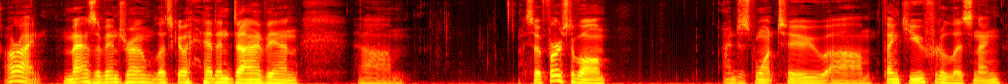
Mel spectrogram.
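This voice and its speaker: A young man talking earnestly in a reflective personal monologue, unhurried and thinking aloud as he goes. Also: fairly low pitch, smooth. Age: young adult.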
